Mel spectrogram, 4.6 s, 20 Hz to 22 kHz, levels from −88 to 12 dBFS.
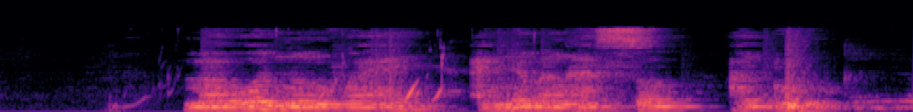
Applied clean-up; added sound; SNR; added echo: none; Water / Liquid; 18 dB; reverberation time 0.3 s.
